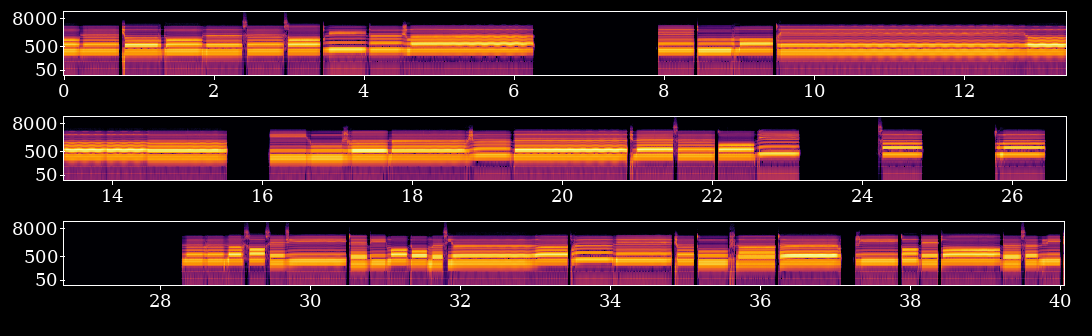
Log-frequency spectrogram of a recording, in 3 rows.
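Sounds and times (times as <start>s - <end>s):
alto voice singing a chorale: 0.0s - 6.3s, 7.9s - 23.2s, 24.2s - 24.9s, 25.8s - 26.5s, 28.3s - 40.0s.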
